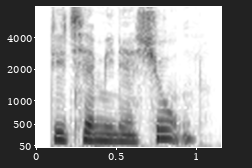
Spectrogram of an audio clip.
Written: determination

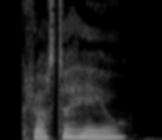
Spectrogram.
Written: klosterhave

